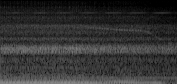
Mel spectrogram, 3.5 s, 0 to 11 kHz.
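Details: 2008 Jeep SRT8 with Vortech supercharger in drive under load at about 1200–1800 rpm: deep rumble with a faint regular tick about four times a second, louder underneath, gone in park or neutral; cause unknown.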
